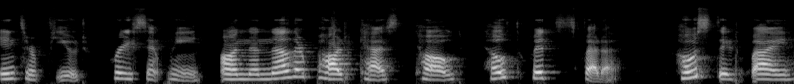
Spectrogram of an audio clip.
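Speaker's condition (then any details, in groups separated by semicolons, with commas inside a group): Cerebral palsy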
